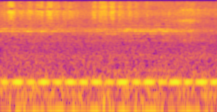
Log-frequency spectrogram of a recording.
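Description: A steady low hum of background noise, with faint squeaks of a felt-tip marker writing on paper.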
